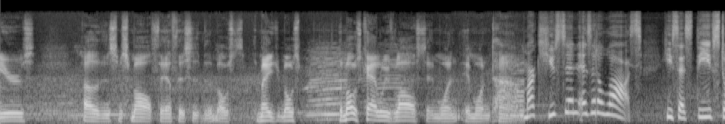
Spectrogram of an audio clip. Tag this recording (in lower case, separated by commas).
speech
